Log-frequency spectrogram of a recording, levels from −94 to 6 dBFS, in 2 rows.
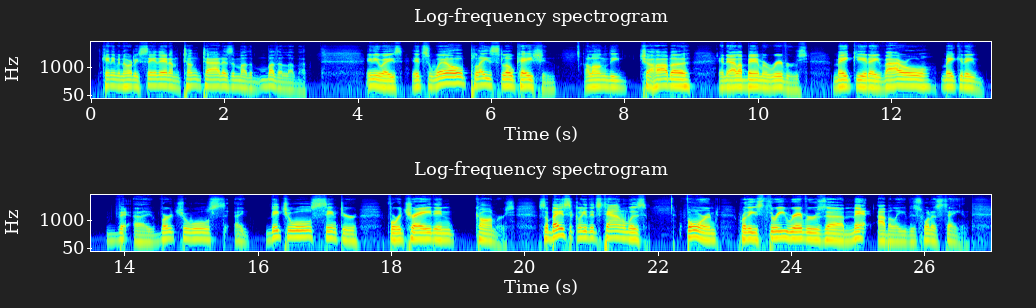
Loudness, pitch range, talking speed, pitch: -25 LUFS, 120-140 Hz, 125 wpm, 130 Hz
